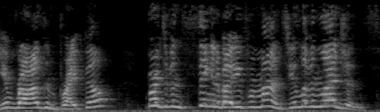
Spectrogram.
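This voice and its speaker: In a put-on character voice, a woman talks at a fairly quick pace, squeaky and extremely high in pitch. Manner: excited.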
